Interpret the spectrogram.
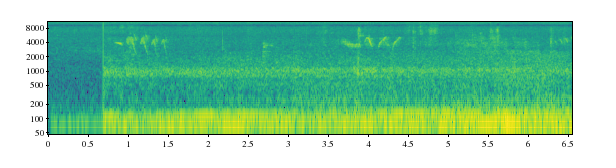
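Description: Small birds chirping in two short runs, about a second in and again about four seconds in, over a steady low rumble that starts suddenly just before the first chirps.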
